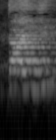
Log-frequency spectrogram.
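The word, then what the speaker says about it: ptyalin: इसमें पी जो है वो साइलेंट है, टाइलिन स्लाइवरी अमाइलेज।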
